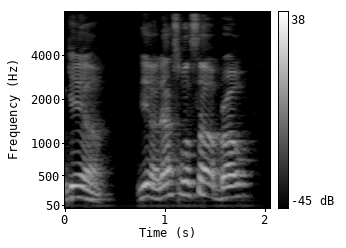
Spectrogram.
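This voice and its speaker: Male live-stream host, high register, casual and encouraging, heavy slang. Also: measured pace. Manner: encouraging, slangy, repeats phrases for emphasis. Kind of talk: casual chat with a caller.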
